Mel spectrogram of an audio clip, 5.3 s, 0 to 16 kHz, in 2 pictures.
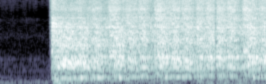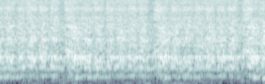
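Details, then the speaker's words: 1955 Chevy project car engine, start attempt on ECU: steady starter churn with slow even compression pulses, no catch; not reaching ECU crank-to-run threshold of 300 rpm, later lowered to 150 rpm; slow cranking, no start. "No, we're not getting enough RPM. So let me see what we can do here."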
